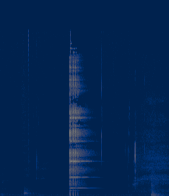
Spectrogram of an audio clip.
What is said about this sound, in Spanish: hemos abierto un cava, vamos a hacer un brindis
